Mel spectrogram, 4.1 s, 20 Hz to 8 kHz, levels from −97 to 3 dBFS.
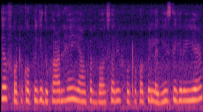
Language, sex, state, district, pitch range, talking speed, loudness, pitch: Hindi, female, Chhattisgarh, Kabirdham, 225-245 Hz, 235 wpm, -26 LUFS, 235 Hz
